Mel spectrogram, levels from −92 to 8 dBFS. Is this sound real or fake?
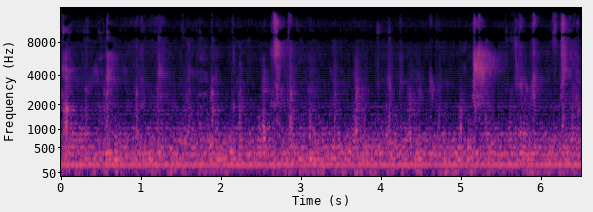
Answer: fake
